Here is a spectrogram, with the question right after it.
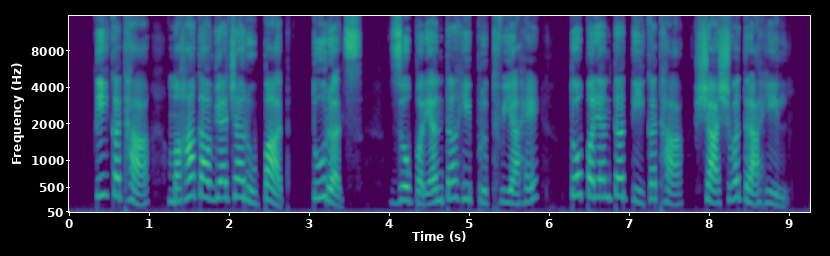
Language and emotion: Marathi, neutral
